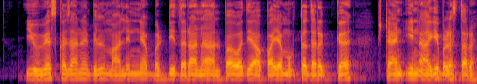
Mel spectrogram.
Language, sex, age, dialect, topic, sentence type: Kannada, male, 18-24, Dharwad Kannada, banking, statement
